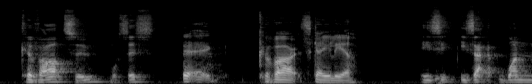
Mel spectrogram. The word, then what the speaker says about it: Kvaratskhelia: I can actually tell you how it's pronounced. Are you ready for this? Yes. Please. So it's Kvaratskhelia.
